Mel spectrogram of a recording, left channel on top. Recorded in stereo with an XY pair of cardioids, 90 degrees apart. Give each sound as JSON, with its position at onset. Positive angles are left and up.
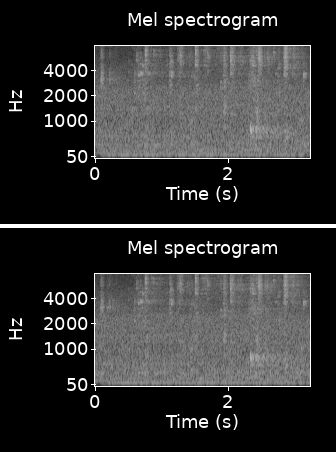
{"t": 0.1, "sound": "a splash", "azimuth_deg": 5, "distance_m": 6.5}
